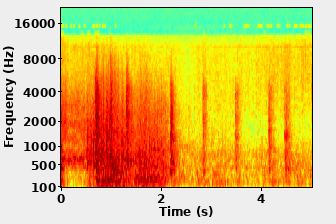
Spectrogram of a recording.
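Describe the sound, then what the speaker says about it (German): Wind rattles old window shutters in a horror-film scene, a low rumbling gust followed by a series of faint knocks and clatters spaced out over a few seconds, with no voices. "Das ist nur der Wind. Der rüttelt überall an den Fensterläden."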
